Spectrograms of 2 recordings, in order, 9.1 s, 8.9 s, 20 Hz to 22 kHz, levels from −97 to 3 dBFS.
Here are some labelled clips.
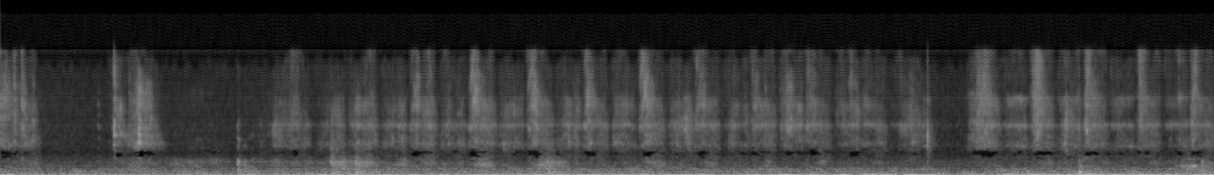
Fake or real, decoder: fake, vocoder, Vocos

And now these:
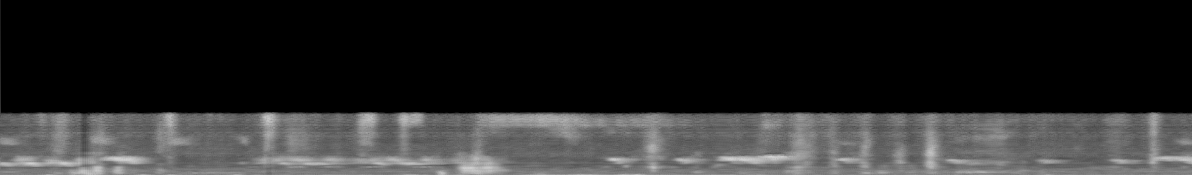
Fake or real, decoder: fake, vocoder, Vocos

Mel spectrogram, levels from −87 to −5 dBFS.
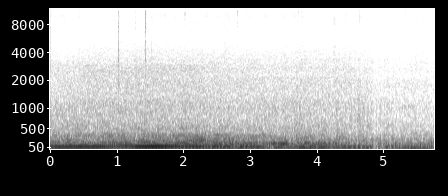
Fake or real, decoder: real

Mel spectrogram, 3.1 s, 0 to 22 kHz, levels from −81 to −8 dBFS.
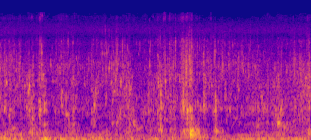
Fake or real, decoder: real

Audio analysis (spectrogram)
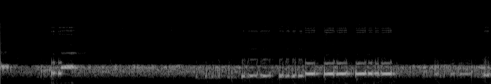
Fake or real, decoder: fake, vocoder, Vocos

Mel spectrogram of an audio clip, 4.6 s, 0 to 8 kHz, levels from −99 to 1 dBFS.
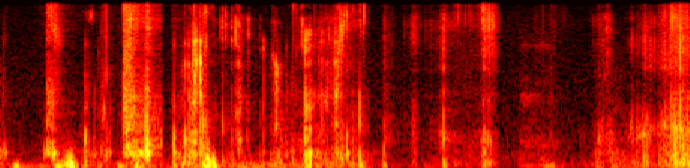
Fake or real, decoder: real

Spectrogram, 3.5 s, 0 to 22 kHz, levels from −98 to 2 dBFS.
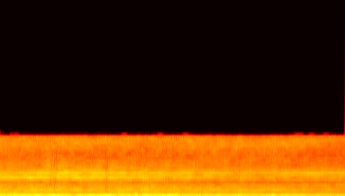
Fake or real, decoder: fake, vocoder, Vocos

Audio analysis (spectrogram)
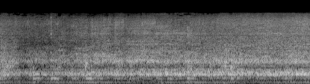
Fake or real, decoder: fake, vocoder, Vocos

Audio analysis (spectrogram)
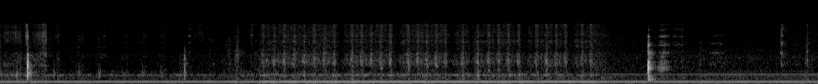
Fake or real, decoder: real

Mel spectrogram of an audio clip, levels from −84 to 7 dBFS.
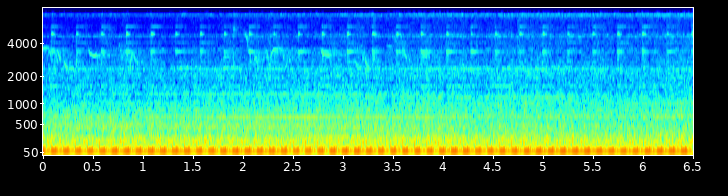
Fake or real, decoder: real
